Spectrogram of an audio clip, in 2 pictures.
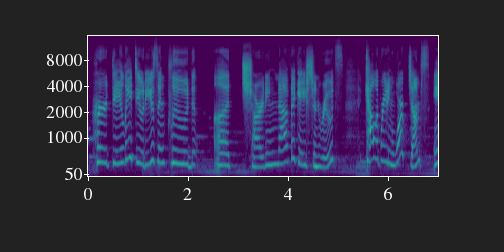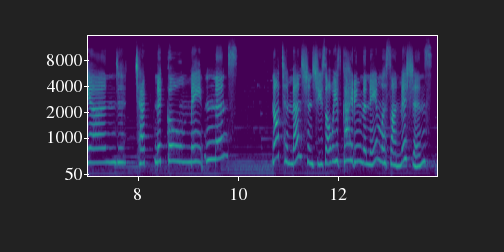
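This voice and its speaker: A woman's voice: very high voice, expressive, measured pace, bright, forceful tone, soft background music, heavily acted. An actress playing a perky, teasing young girl adventurer in a video game, casual, sassy and easily flustered. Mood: proud.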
